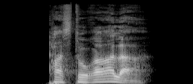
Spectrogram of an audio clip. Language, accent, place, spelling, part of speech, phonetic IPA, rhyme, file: German, Germany, Berlin, pastoraler, adjective, [pastoˈʁaːlɐ], -aːlɐ, De-pastoraler.ogg
- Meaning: inflection of pastoral: 1. strong/mixed nominative masculine singular 2. strong genitive/dative feminine singular 3. strong genitive plural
